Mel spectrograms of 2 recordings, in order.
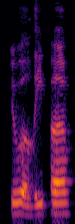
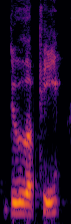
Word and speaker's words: Dua Lipa: Dua Lipa, or Dula Peep, as Wendy Williams calls her. I can't even pronounce her name.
